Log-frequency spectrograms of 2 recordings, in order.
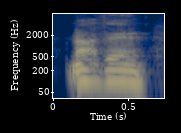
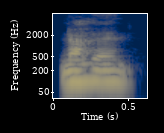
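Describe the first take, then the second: No difference in how they are said.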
